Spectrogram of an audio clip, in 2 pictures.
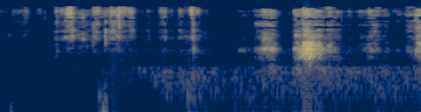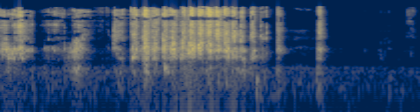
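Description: Paper pieces being handled and rubbed, with short scratchy rustles and a denser stretch of rubbing about five and a half seconds in, lasting just over a second.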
